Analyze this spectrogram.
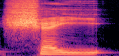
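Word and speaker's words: شيء: Now, as you can see, the alif in shay, it is written, but it is not pronounced. So we say shay.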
